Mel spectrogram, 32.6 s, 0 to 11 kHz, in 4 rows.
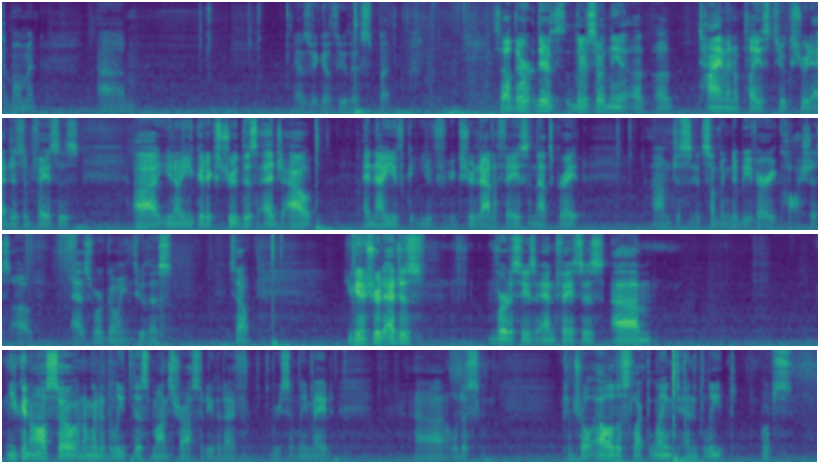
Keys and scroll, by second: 3.5 shift+f, 11.3 e, 13.4 e, 19.0 Tab, 19.9 Tab, 25.8 Tab, 27.8 Tab, 30.2 ctrl+l, 31.2 ctrl+x.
